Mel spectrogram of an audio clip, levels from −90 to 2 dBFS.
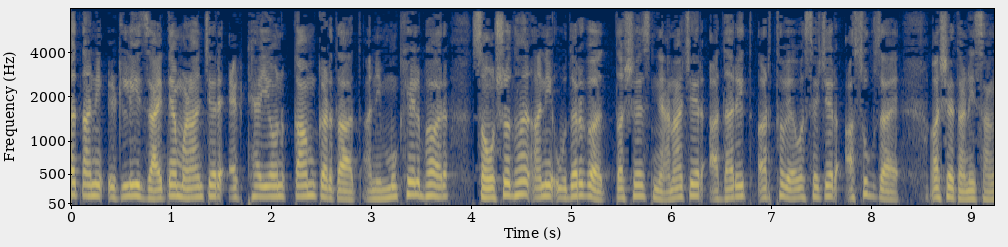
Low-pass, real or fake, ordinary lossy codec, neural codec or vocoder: none; real; none; none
